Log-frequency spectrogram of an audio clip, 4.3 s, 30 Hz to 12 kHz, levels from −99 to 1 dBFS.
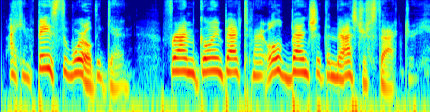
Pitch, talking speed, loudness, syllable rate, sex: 225 Hz, 250 wpm, -18 LUFS, 5.9 syllables/s, female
